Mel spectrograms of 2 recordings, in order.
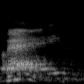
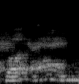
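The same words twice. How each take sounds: First: The b leads straight into the vowel. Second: An extra uh vowel follows the b. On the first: The speaker calls it right. "we say bang" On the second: The speaker calls it wrong. "we don't say the word bang"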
